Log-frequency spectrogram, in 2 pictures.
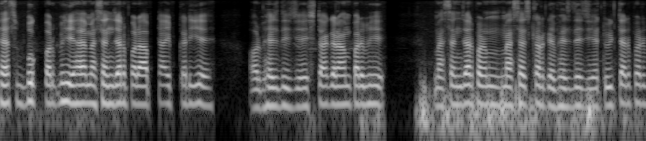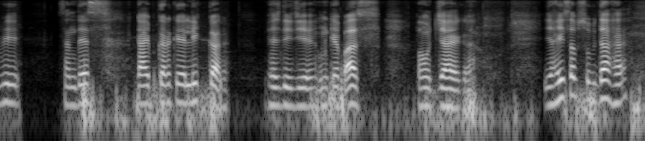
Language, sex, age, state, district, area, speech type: Hindi, male, 18-30, Bihar, Muzaffarpur, urban, spontaneous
